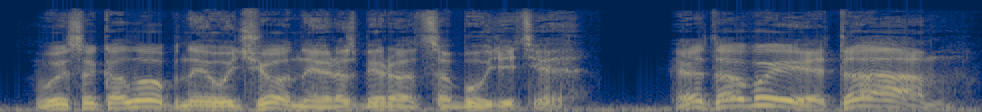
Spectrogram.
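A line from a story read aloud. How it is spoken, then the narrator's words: Shouting. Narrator (Russian): он уже кричал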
